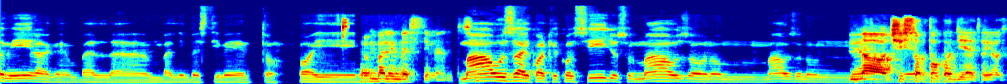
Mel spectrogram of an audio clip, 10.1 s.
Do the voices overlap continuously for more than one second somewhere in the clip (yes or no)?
no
